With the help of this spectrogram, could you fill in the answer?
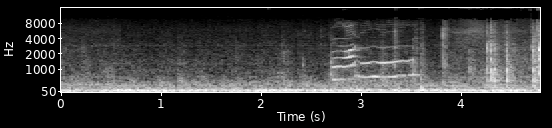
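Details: ['One short domestic cat meow, slightly rising then level, arrives midway after a stretch of quiet low hum, followed by a few sharp clicks and knocks.']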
